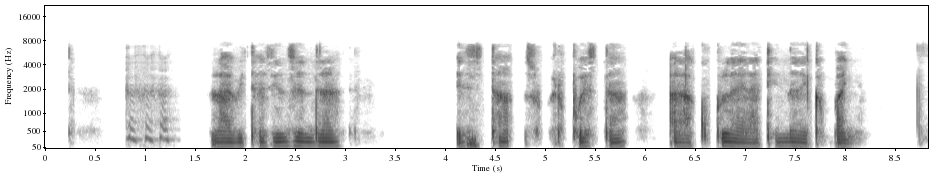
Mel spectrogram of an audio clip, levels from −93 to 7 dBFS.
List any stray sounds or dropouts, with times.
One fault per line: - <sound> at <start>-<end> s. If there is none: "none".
- laugh at 0.8-1.4 s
